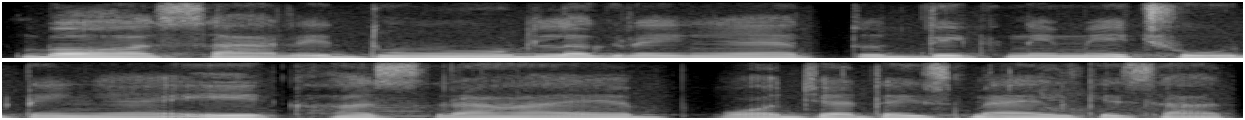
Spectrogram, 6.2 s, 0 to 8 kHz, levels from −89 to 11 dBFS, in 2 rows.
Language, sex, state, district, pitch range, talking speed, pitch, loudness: Hindi, female, Himachal Pradesh, Shimla, 195-210 Hz, 195 wpm, 200 Hz, -19 LUFS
